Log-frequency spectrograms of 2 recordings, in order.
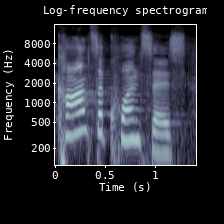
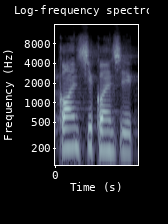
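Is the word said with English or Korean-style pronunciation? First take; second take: English; Korean-style. First: It is said with full English sounds and syllables. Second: It is said as a clipped Korean-style syllable string. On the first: The speaker calls it right. "당연히 consequences로 읽어야 되겠죠" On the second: The speaker calls it wrong. "로지컬 건시건시라고 발음하시는 분 되게 많았어요"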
